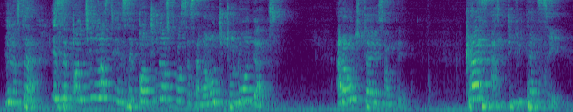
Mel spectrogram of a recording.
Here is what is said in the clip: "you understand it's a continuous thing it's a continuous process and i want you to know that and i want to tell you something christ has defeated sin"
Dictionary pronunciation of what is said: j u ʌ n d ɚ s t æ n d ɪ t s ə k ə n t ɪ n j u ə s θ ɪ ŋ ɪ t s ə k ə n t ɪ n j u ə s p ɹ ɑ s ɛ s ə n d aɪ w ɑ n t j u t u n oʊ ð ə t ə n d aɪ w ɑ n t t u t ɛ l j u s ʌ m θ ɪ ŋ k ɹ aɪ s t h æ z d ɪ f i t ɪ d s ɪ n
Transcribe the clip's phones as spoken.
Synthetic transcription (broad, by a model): j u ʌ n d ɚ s t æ n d ɪ t s ə k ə n t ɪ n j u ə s t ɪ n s ə k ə n t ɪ n j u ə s p ɹ ɑ s ɛ s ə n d aɪ w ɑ n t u t u n oʊ ð ə t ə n aɪ w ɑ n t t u t ɛ l j u s ʌ m θ ɪ ŋ k ɹ aɪ s t h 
